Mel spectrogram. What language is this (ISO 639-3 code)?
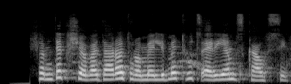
kat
